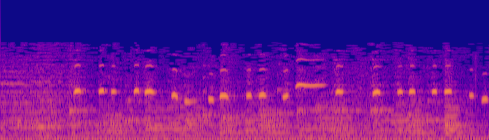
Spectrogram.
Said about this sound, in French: Et sa besogne achevée, sans savoir ce qu'il a fait, il s'est mis à siffler sur le chemin de la maison.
